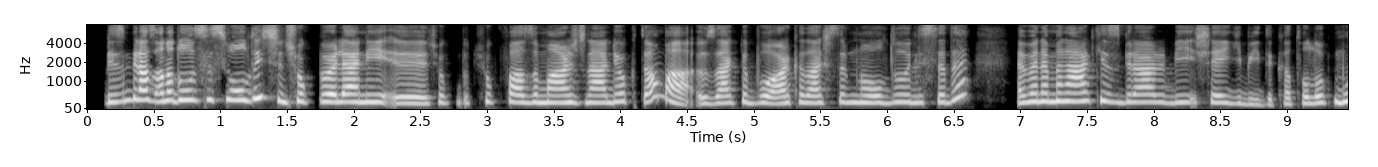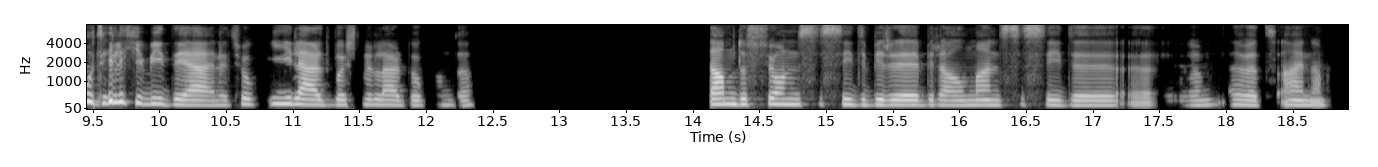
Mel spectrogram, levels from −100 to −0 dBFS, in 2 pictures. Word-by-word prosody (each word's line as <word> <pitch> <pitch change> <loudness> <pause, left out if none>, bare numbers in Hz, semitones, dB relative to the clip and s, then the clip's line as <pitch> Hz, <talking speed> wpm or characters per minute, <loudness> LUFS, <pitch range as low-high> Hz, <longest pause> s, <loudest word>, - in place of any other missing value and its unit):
Bizim 275 +6 0
biraz 345 -4 +7
Anadolu 320 +4 +5
lisesi 345 +1 +1
olduğu 335 +3 +5
için 410 -10 +3
çok, 280 +1 -2
böyle, 275 0 +6
hani, 245 -5 +4
çok 250 - -6 0.2
çok 280 -1 -8
fazla 260 -2 +2
marjinal 250 0 +3
yoktu 285 0 -2
ama - - +5
özellikle 235 +3 -1
bu 235 -1 +3
arkadaşlarımın 245 +3 +1
olduğu 245 +2 0
lisede, 255 +6 -3 0.4
hemen 275 +5 +2
hemen 290 +1 +4
herkes, 295 -3 +3
birer, 265 -2 0
bir 255 +2 -4
şey 250 -1 -2
gibiydi, 190 -6 -8
katalog 225 +7 -3
modeli 270 +1 +2
gibiydi 205 -7 -6
yani. 165 -2 -3
Çok 185 +2 -8
iyilerdi, 190 -5 -2
başarılılardı 170 -2 -8
o 160 - -8
konuda. 165 0 -17 1.8
Dame 195 0 +2
de 190 - -2
Sion 195 +1 -4
lisesiydi 185 -2 -8
biri, 170 -1 -3 0.2
biri 170 0 -8
Alman 165 +1 -6
lisesiydi, 165 0 -9
eee, 160 - -7 0.2
sanırım, 165 +2 -14
evet, 165 -3 -7
aynen. 85 -1 -5
225 Hz, 150 wpm, -20 LUFS, 170-265 Hz, 1.8 s, biraz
